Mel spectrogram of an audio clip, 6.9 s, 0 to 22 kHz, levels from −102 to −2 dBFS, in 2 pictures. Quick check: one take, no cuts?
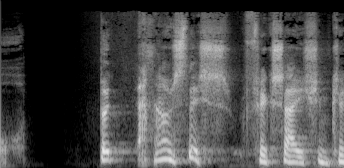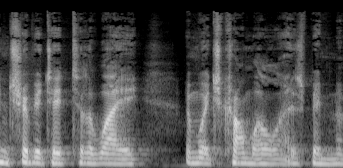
yes; 0 cuts

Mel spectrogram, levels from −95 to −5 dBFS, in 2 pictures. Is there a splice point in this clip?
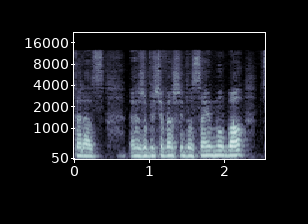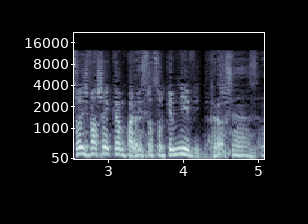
yes; 1 cut; at 3.5 s

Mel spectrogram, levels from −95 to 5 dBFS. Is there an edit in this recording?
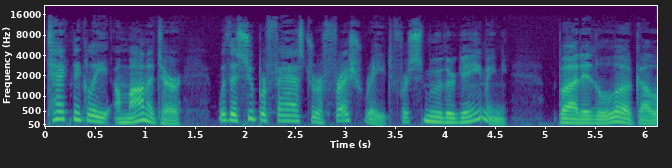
no; 0 cuts

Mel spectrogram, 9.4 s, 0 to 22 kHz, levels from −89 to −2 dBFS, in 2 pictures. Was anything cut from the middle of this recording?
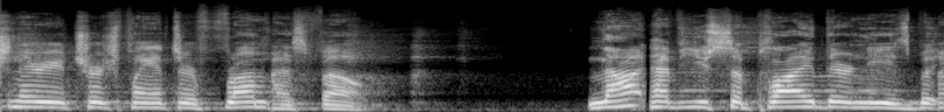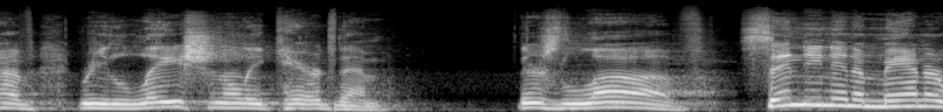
yes; 5 cuts; at 1.4 s, 3.2 s, 4.7 s, 6.4 s, 8.4 s

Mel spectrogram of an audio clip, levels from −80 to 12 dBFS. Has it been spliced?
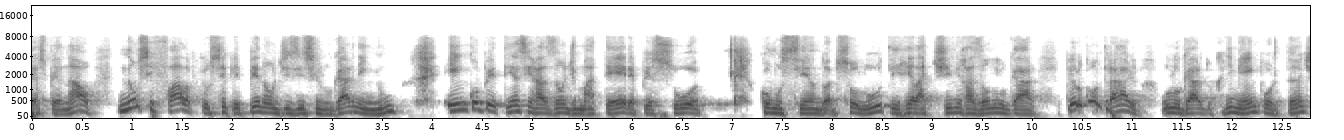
no; 0 cuts

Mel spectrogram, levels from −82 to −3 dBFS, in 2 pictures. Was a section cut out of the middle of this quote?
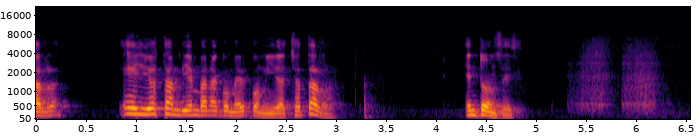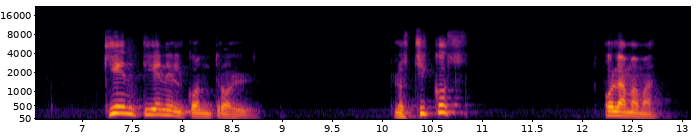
no; 0 cuts

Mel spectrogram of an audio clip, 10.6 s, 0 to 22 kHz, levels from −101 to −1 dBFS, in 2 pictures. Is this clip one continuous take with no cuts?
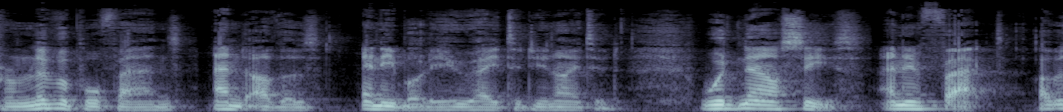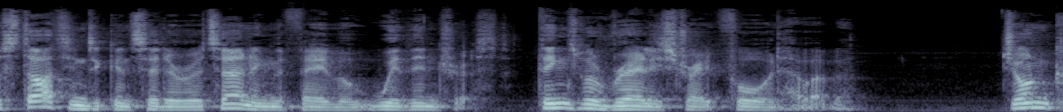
no; 3 cuts; at 1.0 s, 4.4 s, 7.9 s

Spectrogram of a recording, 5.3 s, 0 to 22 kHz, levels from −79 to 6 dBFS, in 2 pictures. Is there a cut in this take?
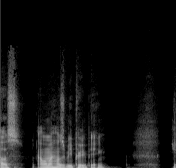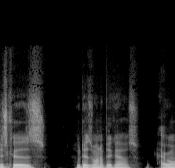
no; 0 cuts

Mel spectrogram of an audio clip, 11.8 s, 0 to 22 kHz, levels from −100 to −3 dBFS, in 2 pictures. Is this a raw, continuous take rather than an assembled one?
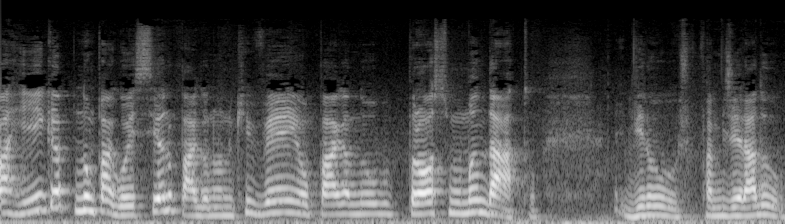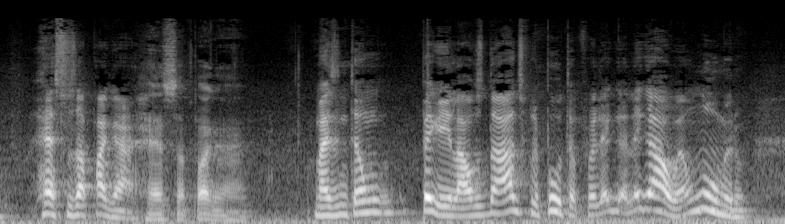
yes; 0 cuts

